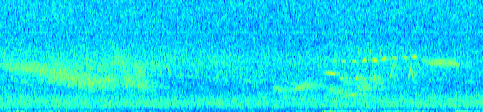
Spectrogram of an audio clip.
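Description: A light wind blows through pine trees.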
